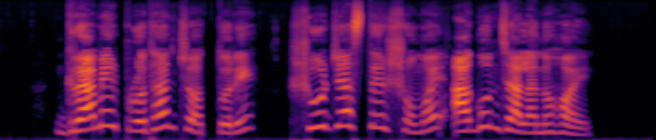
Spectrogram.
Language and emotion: Bengali, neutral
